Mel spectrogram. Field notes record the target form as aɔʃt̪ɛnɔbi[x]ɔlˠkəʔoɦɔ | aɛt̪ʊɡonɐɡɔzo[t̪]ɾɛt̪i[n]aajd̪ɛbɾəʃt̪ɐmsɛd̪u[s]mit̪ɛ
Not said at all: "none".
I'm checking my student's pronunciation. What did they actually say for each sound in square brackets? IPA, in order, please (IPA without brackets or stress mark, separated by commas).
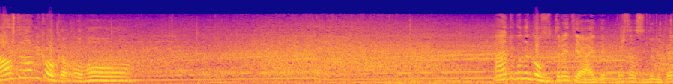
k, t̪, none, none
